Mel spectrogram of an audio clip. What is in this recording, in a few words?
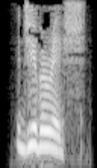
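"gibberish", English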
